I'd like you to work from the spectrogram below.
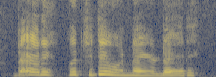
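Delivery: very high, dusty southern accent in a dog voice. Speaker gives their Great Pyrenees a voice, a dusty southern dog voice. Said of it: "That's my dusty voice for my dog".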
